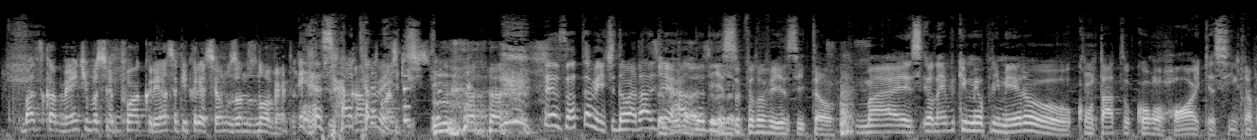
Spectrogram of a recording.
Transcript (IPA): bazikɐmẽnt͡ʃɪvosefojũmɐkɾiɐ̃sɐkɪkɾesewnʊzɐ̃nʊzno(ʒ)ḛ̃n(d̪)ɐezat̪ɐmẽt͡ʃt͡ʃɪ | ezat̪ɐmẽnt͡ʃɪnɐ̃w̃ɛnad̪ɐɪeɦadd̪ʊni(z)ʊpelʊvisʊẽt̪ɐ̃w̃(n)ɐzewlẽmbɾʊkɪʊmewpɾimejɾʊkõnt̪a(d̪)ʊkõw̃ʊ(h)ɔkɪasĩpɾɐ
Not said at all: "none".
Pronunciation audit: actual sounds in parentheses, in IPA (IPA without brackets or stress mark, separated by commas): v, t̪, s, m, t̪, h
